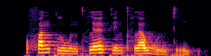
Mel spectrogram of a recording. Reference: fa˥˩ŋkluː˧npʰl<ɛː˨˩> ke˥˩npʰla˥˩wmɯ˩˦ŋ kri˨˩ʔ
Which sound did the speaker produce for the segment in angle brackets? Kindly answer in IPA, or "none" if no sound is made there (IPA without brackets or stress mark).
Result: ɛː˥˩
